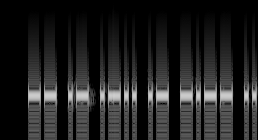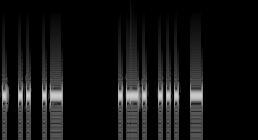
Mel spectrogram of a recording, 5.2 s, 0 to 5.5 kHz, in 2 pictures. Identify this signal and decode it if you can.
Morse code, heard as a keyed tone, about 30 wpm, 700 Hz. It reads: MALAYSIA RST
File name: UK MASTER QSOs TRAINING / 30WPM / UK MASTER QSOs 0023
